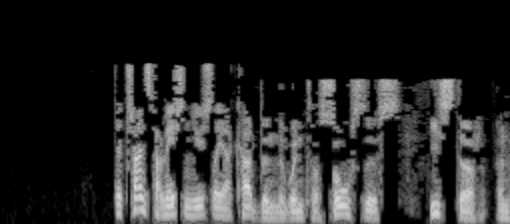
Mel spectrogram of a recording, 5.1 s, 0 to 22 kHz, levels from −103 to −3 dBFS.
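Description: From the start, the speech carries the smeared, swirly artefacts of heavy MP3 compression. This is likely low-bitrate audio saved at a high bitrate: the first pass, likely very low bitrate, stripped the detail, and the later high-bitrate encode cannot restore it.

At 2.51 s, right after "transformation usually", a section at the wrong speed begins and runs to the end. It plays at 0.764 times normal speed, likely from a clock mismatch, so the speech turns slow and drops about five semitones.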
